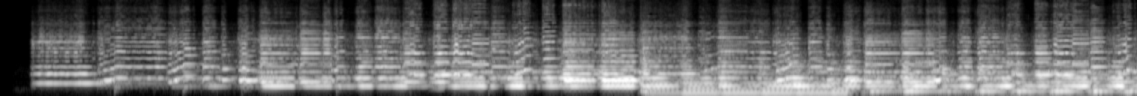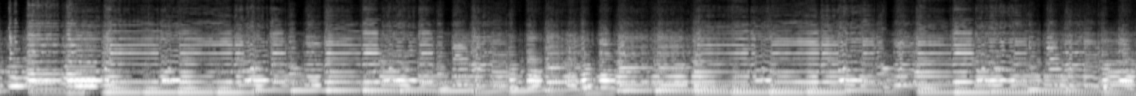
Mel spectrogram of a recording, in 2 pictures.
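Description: Lithuanian folk fiddle playing a village foxtrot dance tune alone at first, joined about eight seconds in by a low bowed bass line from the basedlė, a folk string bass.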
